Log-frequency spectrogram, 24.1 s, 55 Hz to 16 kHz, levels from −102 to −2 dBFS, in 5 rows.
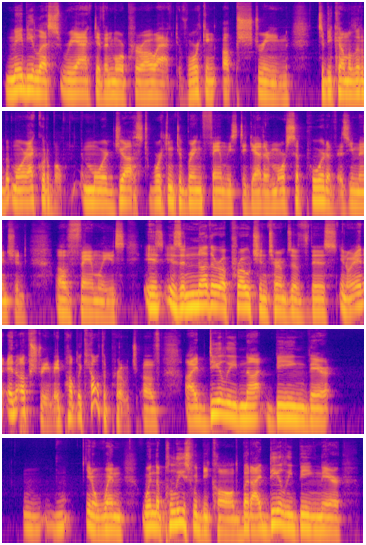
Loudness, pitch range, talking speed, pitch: -20 LUFS, 110-130 Hz, 160 wpm, 115 Hz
